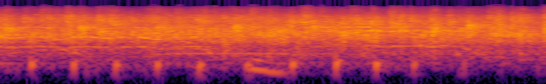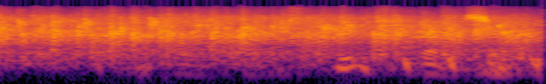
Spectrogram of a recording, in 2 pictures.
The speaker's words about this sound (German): Let's give a big hand to Pastor. Einen großen Applaus.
